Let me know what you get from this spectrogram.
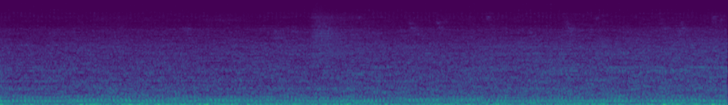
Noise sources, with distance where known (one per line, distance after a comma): jackhammer, far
